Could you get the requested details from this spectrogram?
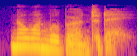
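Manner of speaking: ordinary delivery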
